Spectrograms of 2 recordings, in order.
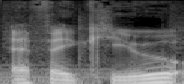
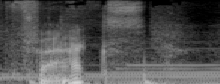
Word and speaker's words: FAQ: whether they pronounce it FAQ or they say it facts and I think anyone who says it facts is lying to themselves because it's an abbreviation so you're supposed to say the letters it is an FAQ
